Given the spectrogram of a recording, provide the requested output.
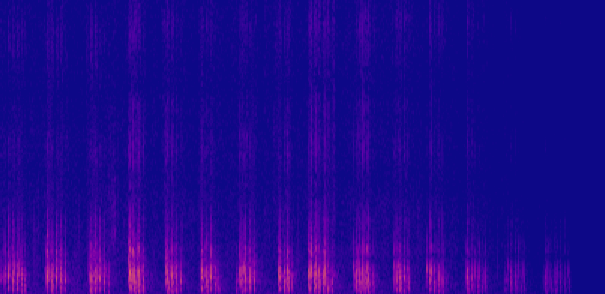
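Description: A raccoon gives a rapid, rough churring series of pulses that slowly fade away.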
